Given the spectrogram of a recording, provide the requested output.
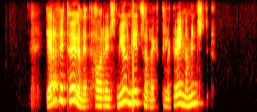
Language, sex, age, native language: Icelandic, female, 20-29, Icelandic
